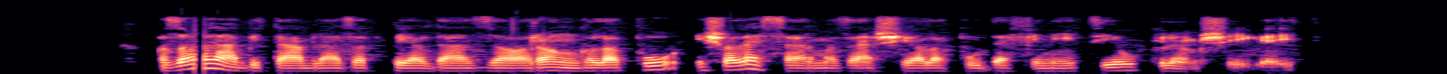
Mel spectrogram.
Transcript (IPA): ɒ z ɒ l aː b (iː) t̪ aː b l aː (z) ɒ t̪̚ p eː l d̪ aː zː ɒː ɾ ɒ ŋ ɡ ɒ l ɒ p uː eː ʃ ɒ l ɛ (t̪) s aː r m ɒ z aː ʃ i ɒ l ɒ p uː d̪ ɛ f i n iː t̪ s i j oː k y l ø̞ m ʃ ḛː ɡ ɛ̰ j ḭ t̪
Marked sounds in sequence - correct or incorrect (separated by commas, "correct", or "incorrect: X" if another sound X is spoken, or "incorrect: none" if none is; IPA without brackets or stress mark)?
incorrect: i, correct, incorrect: none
